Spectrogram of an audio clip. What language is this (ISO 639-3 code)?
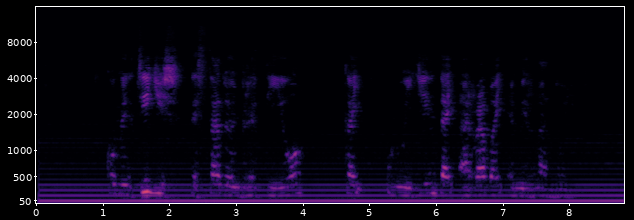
epo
